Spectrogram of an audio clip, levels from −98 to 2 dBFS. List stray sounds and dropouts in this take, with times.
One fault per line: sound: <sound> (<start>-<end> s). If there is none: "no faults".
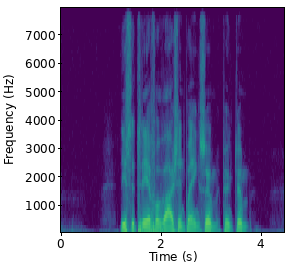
no faults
